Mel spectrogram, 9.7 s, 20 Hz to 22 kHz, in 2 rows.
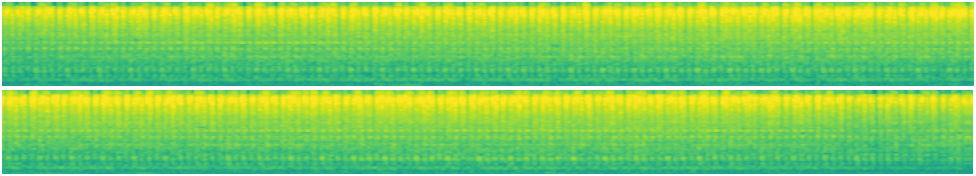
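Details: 2005 VW MK5 GTI 2.0 TFSI at steady idle with a regular light knock about twice a second over the running note; cause unclear.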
